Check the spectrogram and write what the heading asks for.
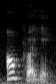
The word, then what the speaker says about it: employée: The extra E is silent. So both masculine and feminine will have the same pronunciation. Un employé and une employée, an employee.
